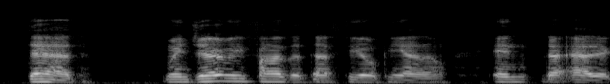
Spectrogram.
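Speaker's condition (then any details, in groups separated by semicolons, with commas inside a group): Ataxic cerebral palsy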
